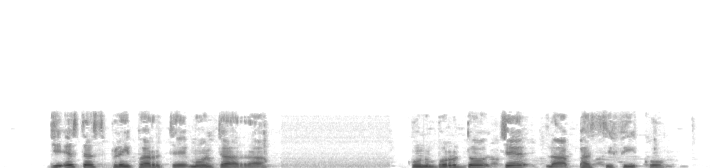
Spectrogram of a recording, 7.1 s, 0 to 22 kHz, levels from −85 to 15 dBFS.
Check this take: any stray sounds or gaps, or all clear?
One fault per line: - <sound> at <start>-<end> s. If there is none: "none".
none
